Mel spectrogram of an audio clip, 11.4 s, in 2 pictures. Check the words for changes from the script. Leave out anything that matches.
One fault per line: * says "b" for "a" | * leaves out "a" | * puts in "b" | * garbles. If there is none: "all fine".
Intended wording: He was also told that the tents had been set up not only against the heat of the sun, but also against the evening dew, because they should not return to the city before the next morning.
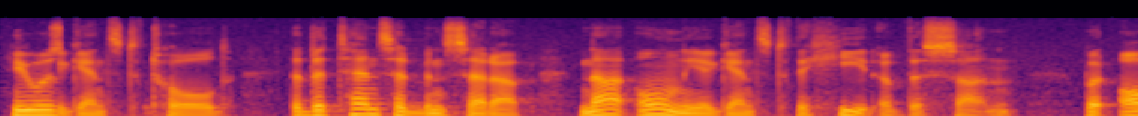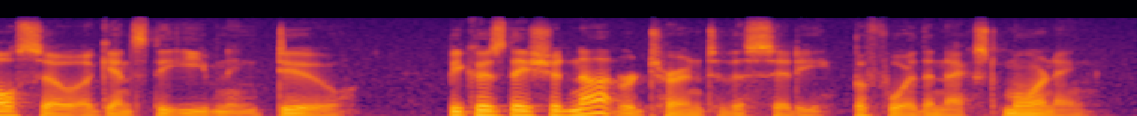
* says "against" for "also"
